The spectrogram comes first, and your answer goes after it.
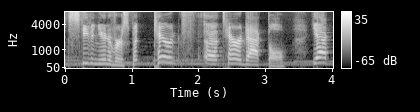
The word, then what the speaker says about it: Stephen: It's not with a V. It's not Stefan with an F. It is Steven with a PH. It's said exactly like a V.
